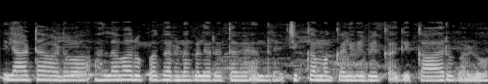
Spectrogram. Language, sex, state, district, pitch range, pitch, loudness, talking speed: Kannada, female, Karnataka, Dakshina Kannada, 190-205 Hz, 195 Hz, -13 LUFS, 145 wpm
